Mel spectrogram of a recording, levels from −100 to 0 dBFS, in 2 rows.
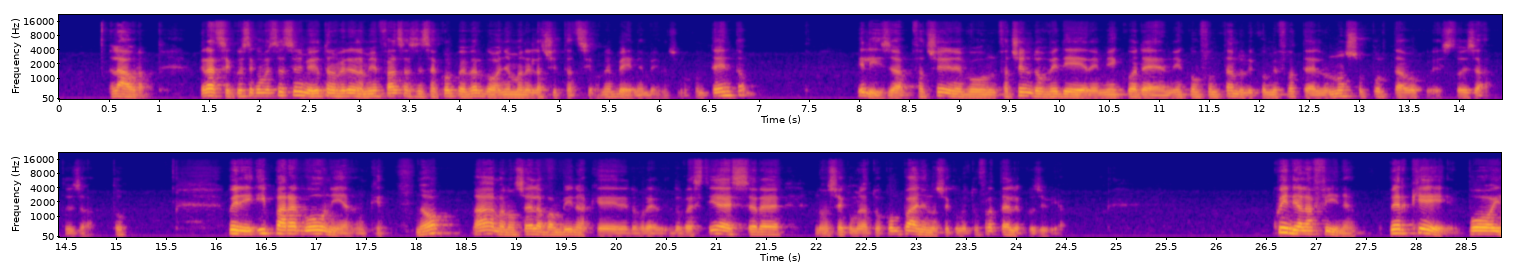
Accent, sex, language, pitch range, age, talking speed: native, male, Italian, 95-150 Hz, 40-59, 145 wpm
